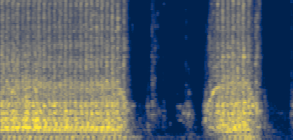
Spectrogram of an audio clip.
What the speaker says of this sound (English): I'm just going to zigzag and going back.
